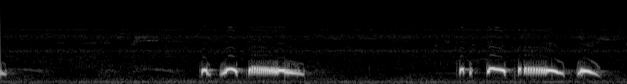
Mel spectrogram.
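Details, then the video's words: Two coo phrases from a spotted dove in the clear 'thổ đồng' voice, played to urge newly caught doves to call: short paired notes, then a long drawn coo, the second phrase ending with extra downslurred coos. "Tiếng cu gáy THỔ ĐỒNG âm To Rõ kích bổi nhanh nổi"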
